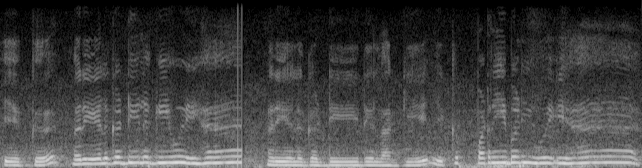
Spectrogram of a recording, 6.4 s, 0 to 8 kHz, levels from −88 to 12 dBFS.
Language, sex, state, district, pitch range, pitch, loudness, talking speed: Punjabi, male, Punjab, Kapurthala, 160-270 Hz, 240 Hz, -11 LUFS, 120 wpm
